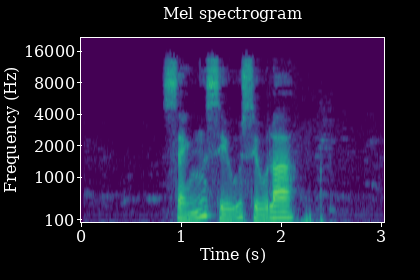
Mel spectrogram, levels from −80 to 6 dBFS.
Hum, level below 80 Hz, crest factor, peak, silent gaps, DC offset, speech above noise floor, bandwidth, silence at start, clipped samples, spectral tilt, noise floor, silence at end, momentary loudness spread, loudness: none; -44 dBFS; 20 dB; -2 dBFS; none; under 0.1%; 39 dB; 15.5 kHz; 0.85 s; under 0.1%; -4.5 dB/octave; -59 dBFS; 0.6 s; 12 LU; -20 LUFS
